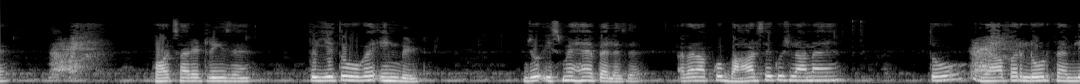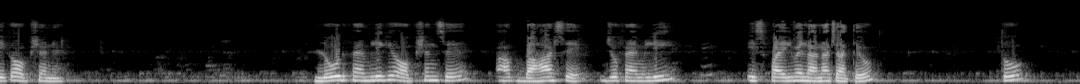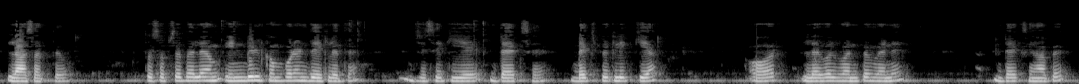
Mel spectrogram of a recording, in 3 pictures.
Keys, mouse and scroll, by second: 1.7 scroll down 1, 5.6 scroll, 6.8 scroll up 1, 6.9 scroll, 7.1-7.4 scroll up 1, 8.7 click, 18.8 click, 24.0 click, 26.6 click, 31.3-32.0 scroll up 1.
